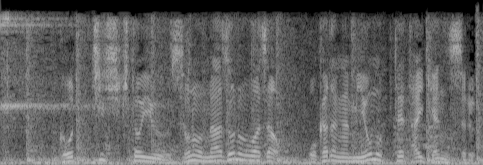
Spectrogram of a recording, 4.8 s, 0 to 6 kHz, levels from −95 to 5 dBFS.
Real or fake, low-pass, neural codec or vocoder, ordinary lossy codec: real; 5.4 kHz; none; AAC, 32 kbps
